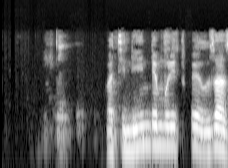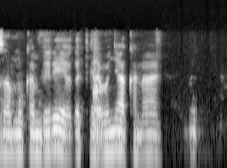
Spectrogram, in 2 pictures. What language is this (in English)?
Kinyarwanda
